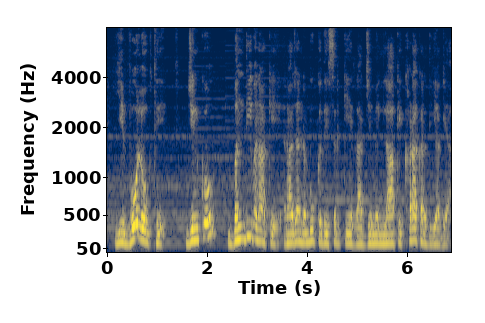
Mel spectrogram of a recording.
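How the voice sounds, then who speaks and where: A man's intonation is lively. Background music can be heard. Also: medium pitch for a man. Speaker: preacher. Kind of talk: sermon delivered to a congregation.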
